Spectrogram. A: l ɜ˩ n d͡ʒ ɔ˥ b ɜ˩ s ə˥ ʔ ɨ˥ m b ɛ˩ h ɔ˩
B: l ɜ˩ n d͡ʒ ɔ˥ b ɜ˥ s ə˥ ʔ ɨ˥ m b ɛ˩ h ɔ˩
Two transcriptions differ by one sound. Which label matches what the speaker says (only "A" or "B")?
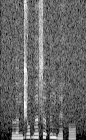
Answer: B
